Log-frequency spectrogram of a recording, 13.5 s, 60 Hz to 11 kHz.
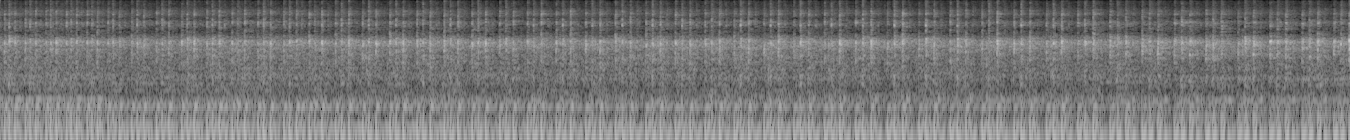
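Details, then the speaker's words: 1999 Harley-Davidson FLSTF Fat Boy started cold on choke right after an oil and primary oil change: deep, loping V-twin potato-beat idle with no knocks or ticks, healthy and ready to ride. "Don't you just love that sound? I think we're good to ride."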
